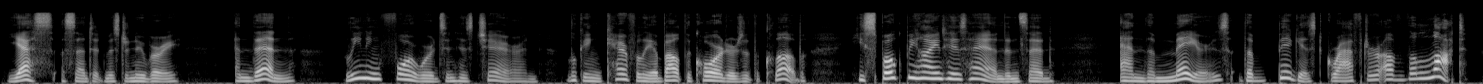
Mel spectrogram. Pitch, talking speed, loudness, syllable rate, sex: 180 Hz, 145 wpm, -21 LUFS, 4.3 syllables/s, female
